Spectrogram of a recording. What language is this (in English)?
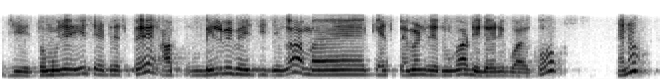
Hindi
